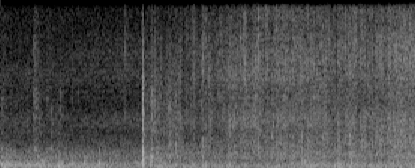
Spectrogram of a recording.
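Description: A firework fountain hisses and crackles as it sprays sparks.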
